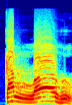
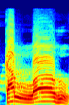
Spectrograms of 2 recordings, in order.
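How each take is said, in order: Both takes have the same delivery.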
